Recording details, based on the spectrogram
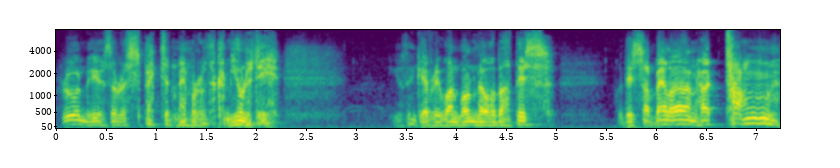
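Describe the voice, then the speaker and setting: An actor playing a proud, jealous husband in a radio drama, melodramatic and anguished. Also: male voice, fairly low pitch, a little fast, pushed and bright, breathy edge, heavily acted. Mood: wounded rage.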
